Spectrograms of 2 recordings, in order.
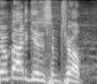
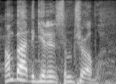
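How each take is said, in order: First: "I'm about to get in some trouble" said again, louder; repeated louder. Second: Said in the usual way. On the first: Real, not acted. Preacher repeating his warning to the congregation, louder. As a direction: say it again for the whole church to hear. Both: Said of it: "I said".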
